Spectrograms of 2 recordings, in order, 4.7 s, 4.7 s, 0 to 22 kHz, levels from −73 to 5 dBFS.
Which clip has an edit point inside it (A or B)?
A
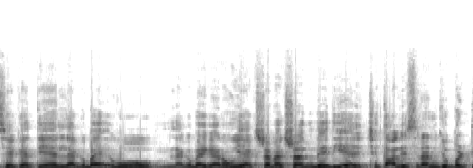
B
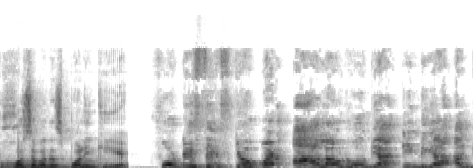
B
